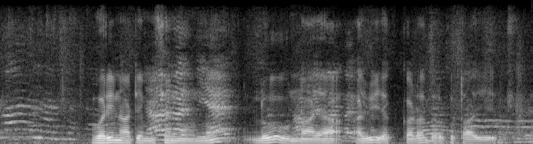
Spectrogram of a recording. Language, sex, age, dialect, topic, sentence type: Telugu, male, 46-50, Southern, agriculture, question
